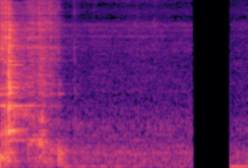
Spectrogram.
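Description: A quick metallic clatter as a lid is set onto a cooking pot of eggplant curry, a short close clink at the start followed by faint low kitchen hum and a brief dropout.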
